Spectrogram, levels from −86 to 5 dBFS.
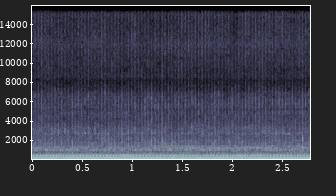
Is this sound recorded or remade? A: remade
